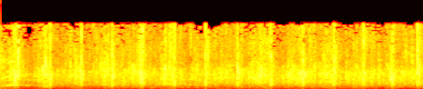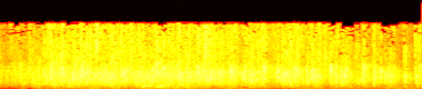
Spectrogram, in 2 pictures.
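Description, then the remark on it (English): A crowd breaks into steady applause for the next speaker, many hands clapping densely, swelling louder partway through and holding strong to the end, with some voices mixed in. “So next up, and I'd like you to outdo yourselves on the applause this time”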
